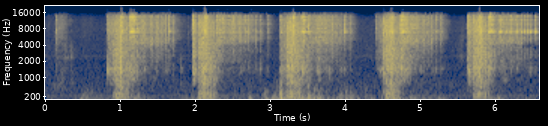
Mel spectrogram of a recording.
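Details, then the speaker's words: Craftsman two-stroke weedeater, once run a full tank without oil: five ratcheting pull-starts about a second apart, none catching; an internal piece broke off after running, so the engine is dead. "But I started the motor, and when I got it running, that piece right there broke off. So that's why it was so hard to start. So this is dead."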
